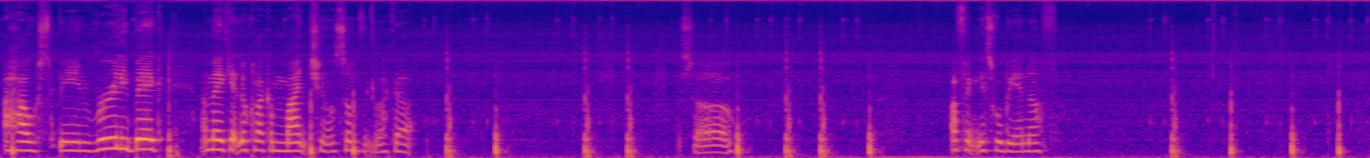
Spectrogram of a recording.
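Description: Wooden blocks are placed with short knocks.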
